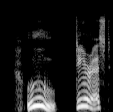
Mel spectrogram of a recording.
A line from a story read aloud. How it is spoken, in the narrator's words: the obese woman exclaimed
